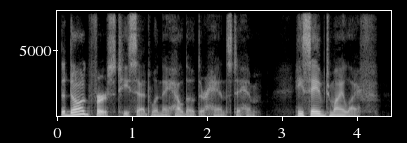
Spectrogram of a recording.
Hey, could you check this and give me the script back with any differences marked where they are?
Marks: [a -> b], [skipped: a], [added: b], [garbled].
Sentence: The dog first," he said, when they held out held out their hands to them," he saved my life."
The dog first," he said, when they held out [skipped: held out] their hands to [them," -> him] he saved my life."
